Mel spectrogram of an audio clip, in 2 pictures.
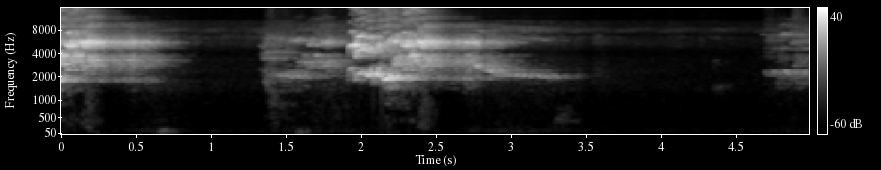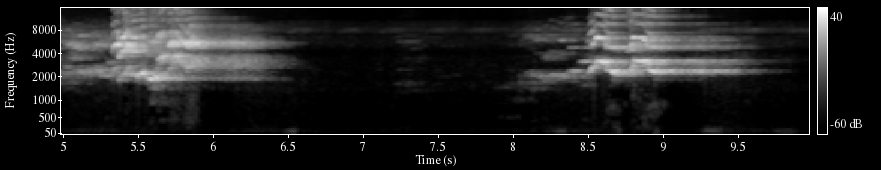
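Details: Lory calling loudly out of emotion, a voice said to be stronger when the bird is alone: harsh, buzzy screeches in irregular bursts about every three seconds, each with many stacked harmonics, silence between.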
